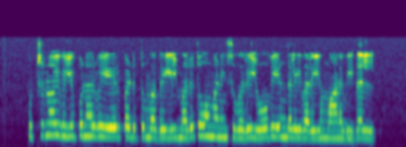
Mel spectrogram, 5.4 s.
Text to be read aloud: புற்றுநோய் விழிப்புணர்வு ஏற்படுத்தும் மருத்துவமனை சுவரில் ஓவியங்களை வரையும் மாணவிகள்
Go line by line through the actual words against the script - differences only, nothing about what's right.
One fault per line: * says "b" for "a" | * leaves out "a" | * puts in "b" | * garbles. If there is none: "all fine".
* puts in "வகையில்"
